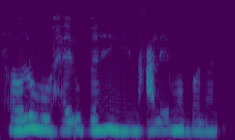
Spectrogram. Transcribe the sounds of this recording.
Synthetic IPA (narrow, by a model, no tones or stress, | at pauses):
ħɔːlɐɦʊwɑħɛjʊbaːɦɐnjɪɦiːnʕɑlɛːmɐbɐðɐn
